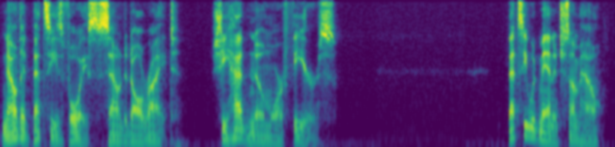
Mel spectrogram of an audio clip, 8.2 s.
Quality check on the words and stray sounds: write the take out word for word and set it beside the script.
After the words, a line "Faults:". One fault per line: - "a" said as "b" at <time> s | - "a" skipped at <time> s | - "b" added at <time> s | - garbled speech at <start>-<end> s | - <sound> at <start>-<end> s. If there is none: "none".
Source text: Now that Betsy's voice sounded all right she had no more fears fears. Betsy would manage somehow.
Now that Betsy's voice sounded all right she had no more fears. Betsy would manage somehow.
Faults:
- "fears" skipped at 4.5 s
